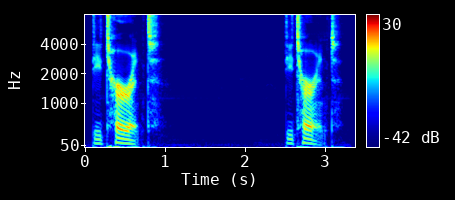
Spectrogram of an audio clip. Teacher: D has the long E sound, ter as in T-E-R, and unt. I know you guys want to say rent at the end, but try and aim for the unt sound.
